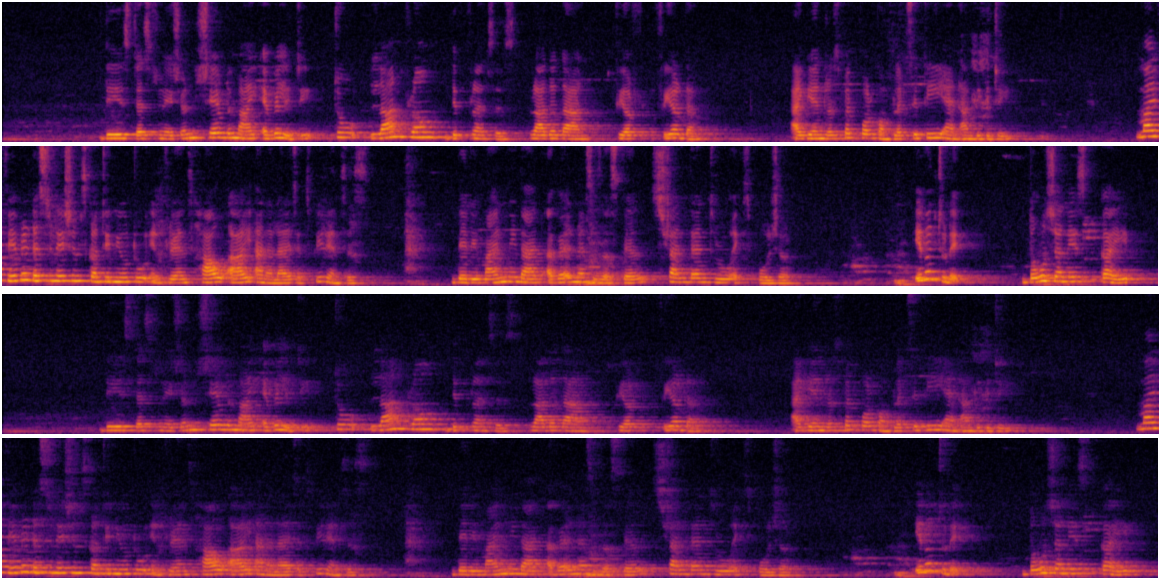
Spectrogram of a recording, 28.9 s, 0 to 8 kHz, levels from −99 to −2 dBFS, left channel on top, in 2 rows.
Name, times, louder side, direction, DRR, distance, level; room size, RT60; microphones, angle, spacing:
voice 1, 1.2-3.9 4.2-7.4 7.7-8.8 9.9-12.7 14.2-19.0 19.5-19.7 20.1-24.4 25.1-25.3 25.6-26.5 27.2-28.5, left 5 dB, 75° left, 0.4 m, -28 dB
9.5 x 8.4 x 3.1 m
head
